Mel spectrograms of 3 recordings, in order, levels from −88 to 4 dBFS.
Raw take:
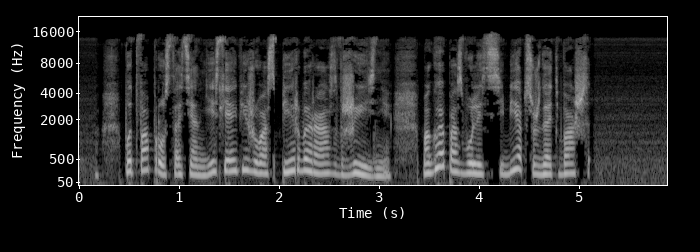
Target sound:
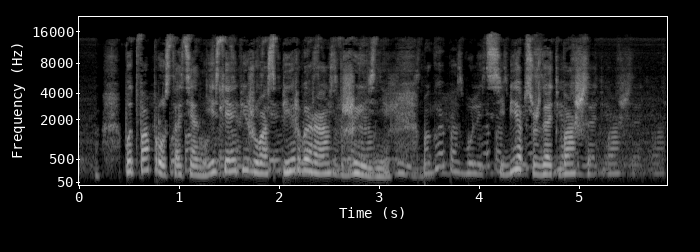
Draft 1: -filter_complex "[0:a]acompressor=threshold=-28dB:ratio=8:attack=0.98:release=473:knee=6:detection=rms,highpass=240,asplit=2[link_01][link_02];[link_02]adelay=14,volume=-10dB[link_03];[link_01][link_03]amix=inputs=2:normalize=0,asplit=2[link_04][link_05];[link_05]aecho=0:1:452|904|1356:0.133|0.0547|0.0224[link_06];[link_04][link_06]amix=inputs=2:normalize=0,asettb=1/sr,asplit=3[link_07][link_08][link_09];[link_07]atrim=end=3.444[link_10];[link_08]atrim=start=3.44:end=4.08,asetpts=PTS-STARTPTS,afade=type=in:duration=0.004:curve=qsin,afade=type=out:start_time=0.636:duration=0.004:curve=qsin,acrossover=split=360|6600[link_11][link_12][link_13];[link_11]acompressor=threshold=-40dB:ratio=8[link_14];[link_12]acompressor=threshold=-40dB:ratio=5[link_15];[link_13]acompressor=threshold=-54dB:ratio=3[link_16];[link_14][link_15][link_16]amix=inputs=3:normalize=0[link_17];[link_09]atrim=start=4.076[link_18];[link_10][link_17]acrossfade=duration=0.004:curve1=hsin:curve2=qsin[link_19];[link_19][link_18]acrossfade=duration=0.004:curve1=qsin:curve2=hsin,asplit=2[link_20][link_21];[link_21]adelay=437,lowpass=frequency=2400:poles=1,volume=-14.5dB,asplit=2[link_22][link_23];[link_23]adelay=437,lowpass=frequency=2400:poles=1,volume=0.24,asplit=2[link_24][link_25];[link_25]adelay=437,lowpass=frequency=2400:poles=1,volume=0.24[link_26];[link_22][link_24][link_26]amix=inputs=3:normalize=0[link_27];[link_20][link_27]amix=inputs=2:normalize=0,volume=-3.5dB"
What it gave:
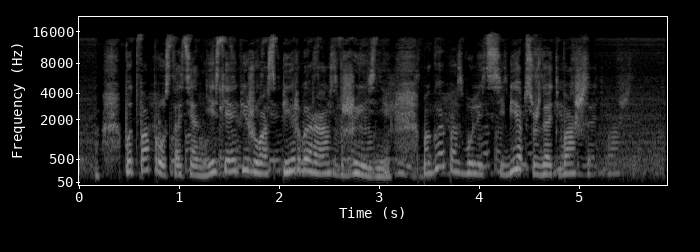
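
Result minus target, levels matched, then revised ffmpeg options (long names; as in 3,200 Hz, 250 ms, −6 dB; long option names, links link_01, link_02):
downward compressor: peak gain reduction +10.5 dB
-filter_complex "[0:a]highpass=240,asplit=2[link_01][link_02];[link_02]adelay=14,volume=-10dB[link_03];[link_01][link_03]amix=inputs=2:normalize=0,asplit=2[link_04][link_05];[link_05]aecho=0:1:452|904|1356:0.133|0.0547|0.0224[link_06];[link_04][link_06]amix=inputs=2:normalize=0,asettb=1/sr,asplit=3[link_07][link_08][link_09];[link_07]atrim=end=3.444[link_10];[link_08]atrim=start=3.44:end=4.08,asetpts=PTS-STARTPTS,afade=type=in:duration=0.004:curve=qsin,afade=type=out:start_time=0.636:duration=0.004:curve=qsin,acrossover=split=360|6600[link_11][link_12][link_13];[link_11]acompressor=threshold=-40dB:ratio=8[link_14];[link_12]acompressor=threshold=-40dB:ratio=5[link_15];[link_13]acompressor=threshold=-54dB:ratio=3[link_16];[link_14][link_15][link_16]amix=inputs=3:normalize=0[link_17];[link_09]atrim=start=4.076[link_18];[link_10][link_17]acrossfade=duration=0.004:curve1=hsin:curve2=qsin[link_19];[link_19][link_18]acrossfade=duration=0.004:curve1=qsin:curve2=hsin,asplit=2[link_20][link_21];[link_21]adelay=437,lowpass=frequency=2400:poles=1,volume=-14.5dB,asplit=2[link_22][link_23];[link_23]adelay=437,lowpass=frequency=2400:poles=1,volume=0.24,asplit=2[link_24][link_25];[link_25]adelay=437,lowpass=frequency=2400:poles=1,volume=0.24[link_26];[link_22][link_24][link_26]amix=inputs=3:normalize=0[link_27];[link_20][link_27]amix=inputs=2:normalize=0,volume=-3.5dB"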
